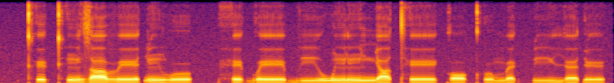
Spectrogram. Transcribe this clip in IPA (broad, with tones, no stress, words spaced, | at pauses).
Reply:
kʰɪ˦kʰĩ˨za˦ βe˦ ɗĩ˨βʊ˦ | he˨ɡʷeː˨ biː˨wĩ˦ɾĩ˦˨ ɲa˦tʰeː˦˨kɔ˨kʰʊ˨ mɛ˨ k͡piː˨jɛ˦ɗɪ˦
